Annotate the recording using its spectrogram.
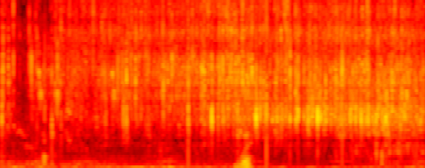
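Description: A steady high hiss, like running water, that grows louder about halfway through, with a few light clicks.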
